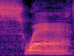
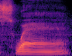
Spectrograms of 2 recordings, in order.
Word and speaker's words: swear: And I should probably mention the fact that the pronunciation of the word is swear, so that's air, the air sound, swear.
